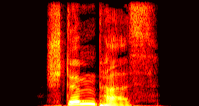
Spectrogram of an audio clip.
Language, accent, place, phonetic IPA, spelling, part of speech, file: German, Germany, Berlin, [ˈʃtʏmpɐs], Stümpers, noun, De-Stümpers.ogg
- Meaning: genitive of Stümper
